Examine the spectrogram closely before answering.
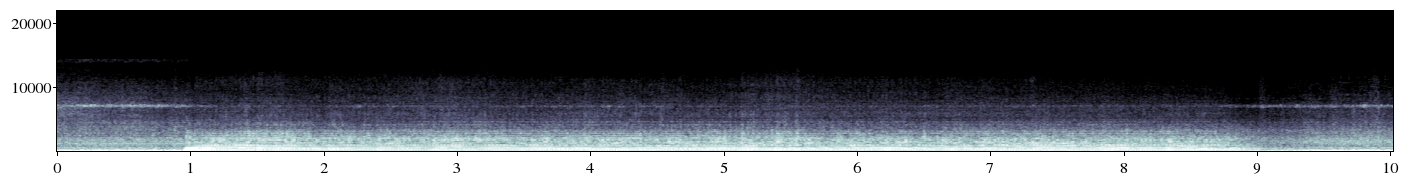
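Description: A train horn blares with a long, steady blast.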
